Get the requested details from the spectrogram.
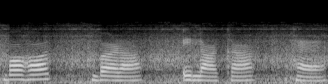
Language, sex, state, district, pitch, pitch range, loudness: Hindi, female, Chandigarh, Chandigarh, 195 Hz, 185-220 Hz, -15 LUFS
